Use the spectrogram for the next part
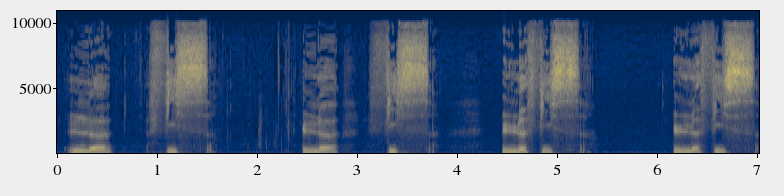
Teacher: even if you've got this L, well, basically you don't pronounce it, and then strangely you pronounce the final S.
